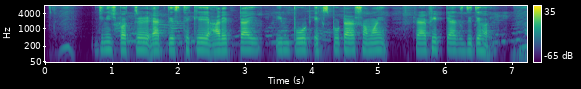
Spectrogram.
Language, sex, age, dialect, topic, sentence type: Bengali, male, <18, Northern/Varendri, banking, statement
